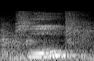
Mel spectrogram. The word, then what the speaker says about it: 皮: This character is pronounced as p, p, and as a noun, it basically means the skin of something, the peel of something.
